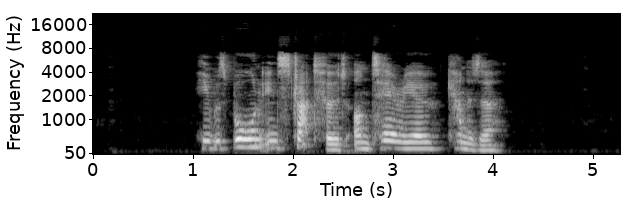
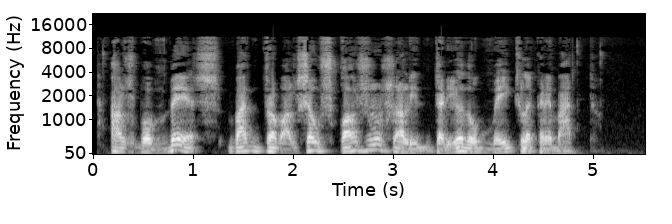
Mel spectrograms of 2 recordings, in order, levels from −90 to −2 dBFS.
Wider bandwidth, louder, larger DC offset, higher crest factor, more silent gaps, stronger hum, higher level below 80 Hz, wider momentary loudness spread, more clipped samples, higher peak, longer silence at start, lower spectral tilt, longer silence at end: second, 7.4 kHz vs 11.5 kHz; second, -20 LUFS vs -16 LUFS; neither; about the same, 20 dB vs 16 dB; neither; neither; second, -72 dBFS vs -42 dBFS; first, 11 LU vs 5 LU; neither; about the same, -2 dBFS vs 0 dBFS; first, 1.05 s vs 0.05 s; second, -3.5 dB/octave vs -5 dB/octave; first, 1.2 s vs 0.5 s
